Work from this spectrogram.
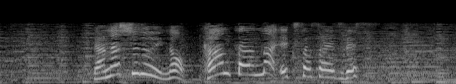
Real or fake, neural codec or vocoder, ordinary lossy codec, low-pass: real; none; AAC, 32 kbps; 7.2 kHz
